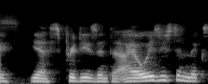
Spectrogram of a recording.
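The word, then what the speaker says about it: Preity Zinta: yes, Priti Zinta.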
